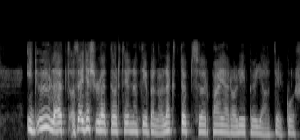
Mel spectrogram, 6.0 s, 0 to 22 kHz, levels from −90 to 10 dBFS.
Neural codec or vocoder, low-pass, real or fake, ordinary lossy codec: none; 7.2 kHz; real; AAC, 48 kbps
